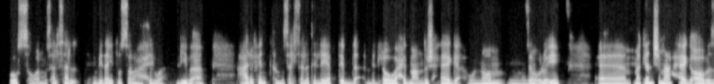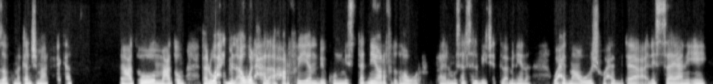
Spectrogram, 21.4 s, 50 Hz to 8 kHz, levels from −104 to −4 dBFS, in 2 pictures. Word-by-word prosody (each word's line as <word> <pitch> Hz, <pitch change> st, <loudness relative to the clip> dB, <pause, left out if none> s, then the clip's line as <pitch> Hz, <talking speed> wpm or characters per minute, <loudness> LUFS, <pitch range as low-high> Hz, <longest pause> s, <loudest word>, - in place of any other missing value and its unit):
بُص، 160 Hz, +2 st, +1 dB
هو 135 Hz, -3 st, -5 dB
المسلسل 195 Hz, +7 st, -3 dB, 0.2 s
بدايته 155 Hz, +7 st, 0 dB
الصراحة 165 Hz, +1 st, -1 dB
حلوة، 140 Hz, -4 st, -4 dB, 0.2 s
ليه 160 Hz, +3 st, +1 dB
بقى؟ 145 Hz, -2 st, -1 dB, 0.5 s
عارف 230 Hz, 0 st, +1 dB
أنت 225 Hz, -1 st, +1 dB
المسلسلات 165 Hz, +4 st, -3 dB
اللي 165 Hz, -1 st, +2 dB
هي 195 Hz, -, +3 dB
بتبدأ 195 Hz, -4 st, -2 dB
باللي 135 Hz, +3 st, -3 dB
هو 185 Hz, +2 st, +6 dB
واحد 190 Hz, -3 st, +2 dB
ما 155 Hz, -, +2 dB
عندوش 145 Hz, +6 st, +1 dB
حاجة 170 Hz, -1 st, +1 dB
وإن 145 Hz, 0 st, -3 dB
هو 165 Hz, +2 st, +3 dB
م 160 Hz, -3 st, -1 dB, 0.3 s
زي 155 Hz, +3 st, -1 dB
ما -, -, +2 dB
بيقولوا 160 Hz, 0 st, +1 dB
إيه، 170 Hz, +1 st, +4 dB, 0.6 s
آآ 150 Hz, 0 st, +1 dB
ما 155 Hz, -, +3 dB
كانش 210 Hz, +3 st, +4 dB
معاه 190 Hz, 0 st, +5 dB
حاجة 185 Hz, -3 st, +3 dB
آه 170 Hz, +1 st, +5 dB
بالضبط، 155 Hz, +1 st, 0 dB
ما 150 Hz, -, -1 dB
كنش 180 Hz, +1 st, +1 dB
معاه 165 Hz, 0 st, +1 dB
حاجة، 190 Hz, -1 st, -6 dB, 0.7 s
معدوم، 150 Hz, +1 st, +4 dB
معدوم، 145 Hz, +2 st, +2 dB, 0.3 s
فالواحد 195 Hz, +7 st, +5 dB
من 170 Hz, -3 st, +3 dB
أول 235 Hz, +4 st, +6 dB
حلقة 195 Hz, -2 st, +1 dB
حرفيًا 180 Hz, +6 st, 0 dB
بيكون 155 Hz, -3 st, -1 dB
مستني 205 Hz, +8 st, 0 dB
يعرف 210 Hz, -1 st, +2 dB
التطوّر، 145 Hz, -1 st, -3 dB, 0.3 s
فالمسلسل 150 Hz, +6 st, -3 dB
بيشد 150 Hz, +3 st, -5 dB
بقى 165 Hz, -, -4 dB
من 145 Hz, -1 st, -4 dB
هنا، 135 Hz, -2 st, -4 dB, 0.3 s
واحد 190 Hz, -, +1 dB
معاهوش، 160 Hz, +3 st, -1 dB
واحد 160 Hz, -1 st, -5 dB
بتاع، 150 Hz, +2 st, -3 dB
لسّه 160 Hz, 0 st, -1 dB
يعني 155 Hz, +2 st, 0 dB
إيه، 170 Hz, +2 st, -1 dB
160 Hz, 170 wpm, -21 LUFS, 150-180 Hz, 0.7 s, هو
